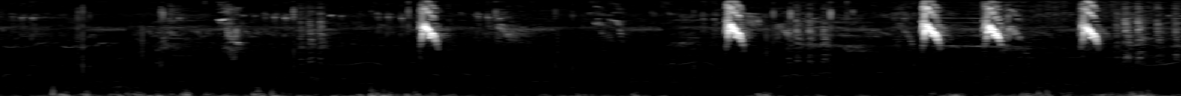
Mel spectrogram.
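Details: Wild parrots visiting a home: five loud, sharp, shrill screeches at irregular intervals, with a few fainter calls between them over low rumbling background noise.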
